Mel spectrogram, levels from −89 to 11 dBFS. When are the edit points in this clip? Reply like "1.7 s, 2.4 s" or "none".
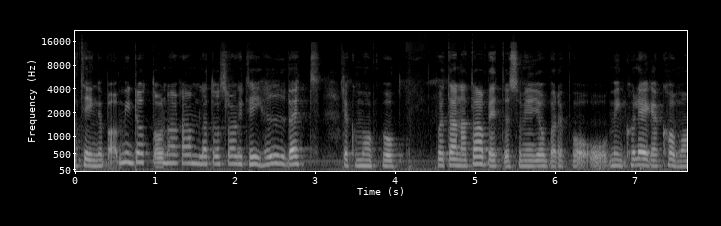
3.3 s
